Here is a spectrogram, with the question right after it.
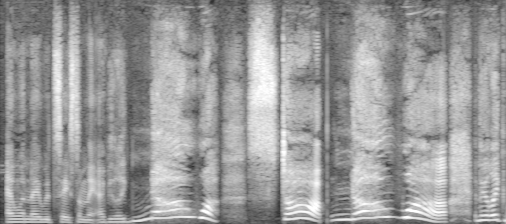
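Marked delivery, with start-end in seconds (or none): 1.3-4.5 put-on high, loud, whiny-kid Midwestern "no-ah"; exaggerated Midwestern accent. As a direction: stretch it out in a hammed-up Midwestern accent. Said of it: "very exaggerated Midwestern accent".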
